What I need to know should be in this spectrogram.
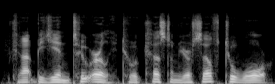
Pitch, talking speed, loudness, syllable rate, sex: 100 Hz, 220 wpm, -18 LUFS, 6.2 syllables/s, male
